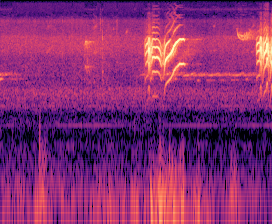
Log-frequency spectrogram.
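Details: Goldfinch at a feeder on a snowy morning, talkative: two quick bursts of high, twisting slurred notes over a steady hum and low background rumble.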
